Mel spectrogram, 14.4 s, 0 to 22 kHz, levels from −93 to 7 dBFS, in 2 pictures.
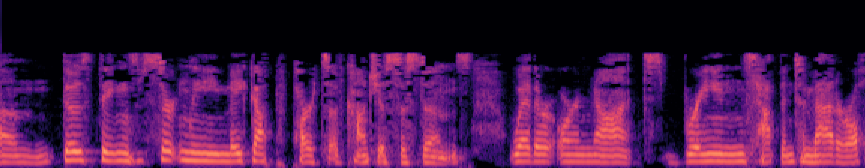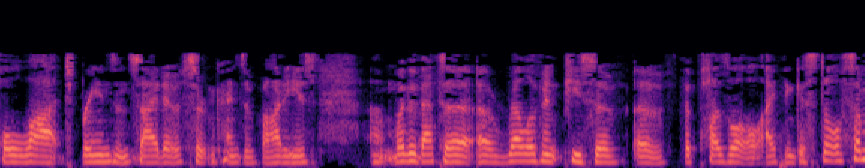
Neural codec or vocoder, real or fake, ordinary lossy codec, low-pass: codec, 16 kHz, 8 kbps, FreqCodec, smaller model; fake; MP3, 24 kbps; 7.2 kHz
